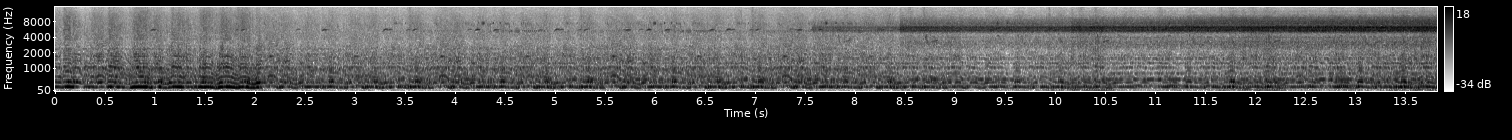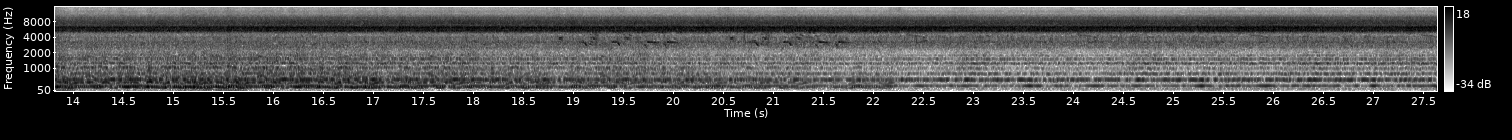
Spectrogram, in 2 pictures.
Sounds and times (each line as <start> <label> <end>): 0.0 bees 27.6
0.0 insect sounds 27.6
